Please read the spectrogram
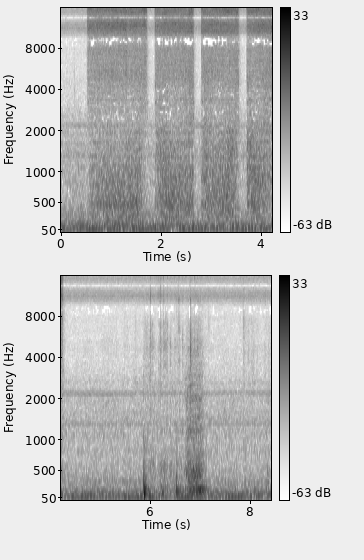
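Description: Airbrush spraying in about four short bursts of roughly a second each, the hiss stopping about halfway through. A sharp knock follows, then light handling noise as a lure holder is moved.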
